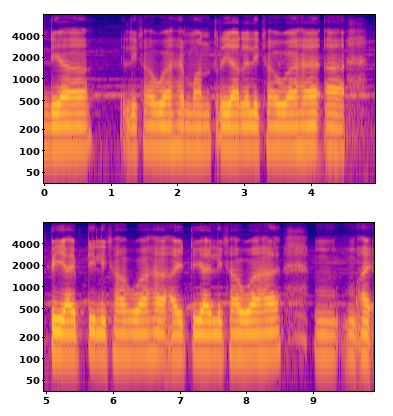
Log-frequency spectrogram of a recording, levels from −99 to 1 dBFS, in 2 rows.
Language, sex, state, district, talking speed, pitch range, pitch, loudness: Hindi, male, Bihar, Vaishali, 110 wpm, 110-115 Hz, 110 Hz, -17 LUFS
